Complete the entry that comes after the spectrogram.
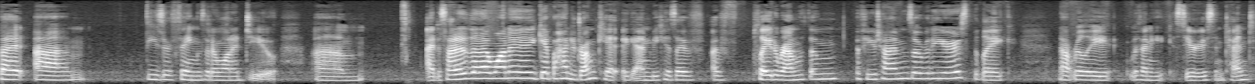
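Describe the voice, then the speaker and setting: The woman's voice sits at a medium pitch with a bright, sharp tone. She varies her pitch in an ordinary way. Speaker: vlogger. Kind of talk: casual vlog monologue. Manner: fast; animated.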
